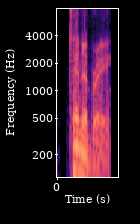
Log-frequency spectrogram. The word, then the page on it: Tenebrae: British English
